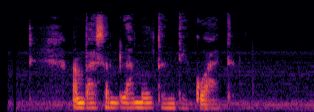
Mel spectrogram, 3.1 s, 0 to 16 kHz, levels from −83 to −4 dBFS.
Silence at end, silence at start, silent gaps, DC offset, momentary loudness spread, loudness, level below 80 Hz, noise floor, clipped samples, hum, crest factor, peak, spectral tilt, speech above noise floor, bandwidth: 0 s; 0.15 s; none; under 0.1%; 24 LU; -31 LUFS; -70 dBFS; -52 dBFS; under 0.1%; none; 22 dB; -10 dBFS; -4 dB/octave; 21 dB; 10.5 kHz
